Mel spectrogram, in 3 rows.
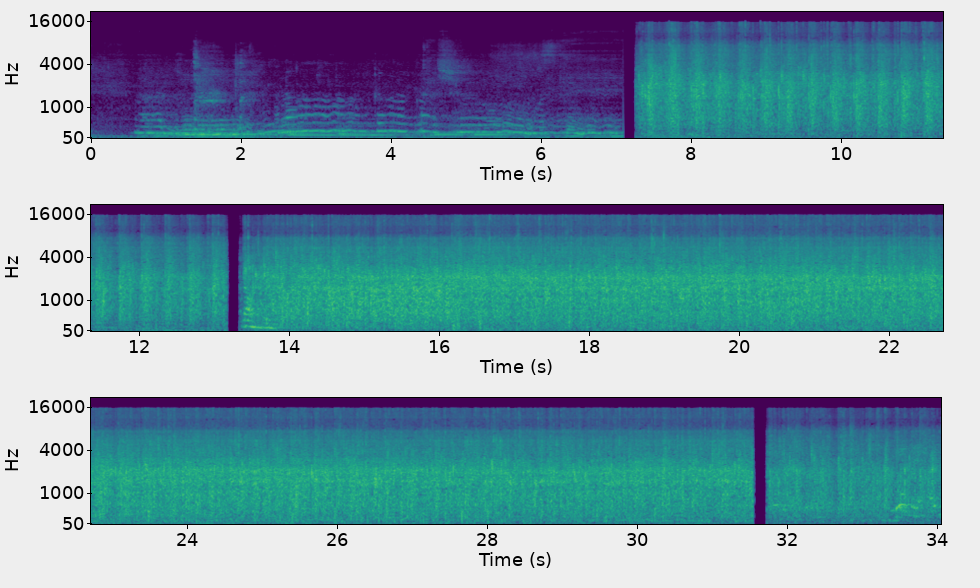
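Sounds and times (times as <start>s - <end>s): large audience applauding: 7.2s - 34.0s.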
